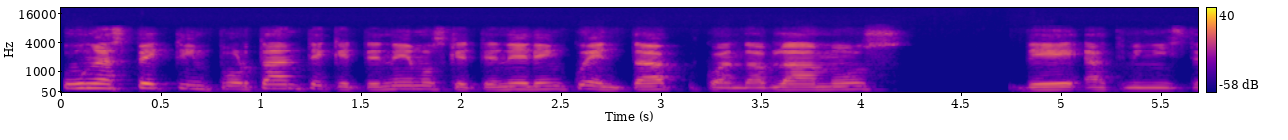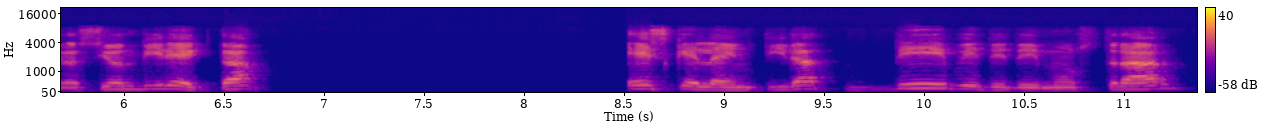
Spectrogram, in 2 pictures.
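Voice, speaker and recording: In this dull, lo-fi lecture recording, a male instructor with a Peruvian Spanish accent explains his material step by step. His voice is on the high side, slow, and a little mellow, and he often hesitates and restarts.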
